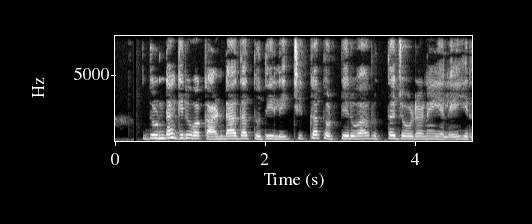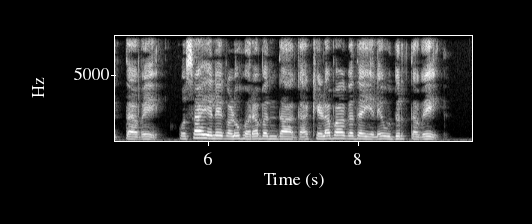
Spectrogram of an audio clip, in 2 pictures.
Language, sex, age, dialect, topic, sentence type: Kannada, female, 41-45, Mysore Kannada, agriculture, statement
